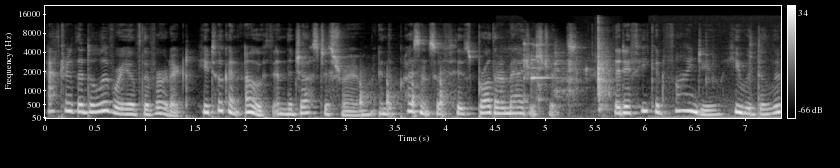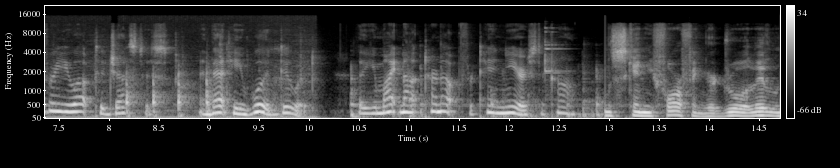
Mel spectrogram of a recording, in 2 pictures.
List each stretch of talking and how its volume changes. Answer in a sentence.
The talking can be heard from 0.0 to 14.6 s, at a steady volume.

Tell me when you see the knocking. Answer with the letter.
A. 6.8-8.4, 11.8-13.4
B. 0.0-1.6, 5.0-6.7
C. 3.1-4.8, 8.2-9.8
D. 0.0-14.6
C.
